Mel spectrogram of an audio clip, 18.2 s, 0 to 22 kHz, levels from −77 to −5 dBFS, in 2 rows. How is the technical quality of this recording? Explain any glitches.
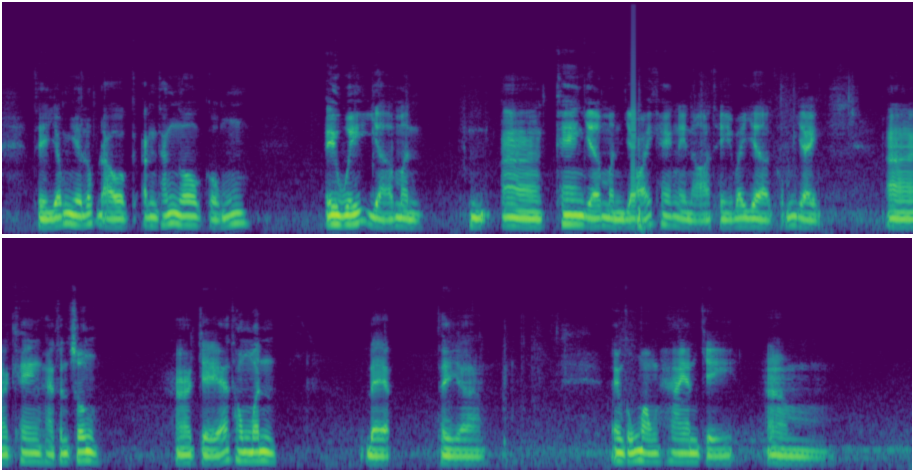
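Two short repeated-buffer glitches interrupt the recording. The first runs from 6.29 to 6.34 s, the second from 9.53 to 9.55 s. In each, fresh audio failed to reach the output in time, so the device replayed its last block, about 10.7 ms long, which fits a 512-sample buffer. The first glitch repeats roughly four extra times, dropping about 40 ms. The second repeats roughly twice, losing about 20 ms. Each is heard as a click or brief buzz with hard joins at every repeat.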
